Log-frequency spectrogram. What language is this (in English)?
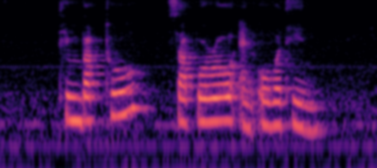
English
